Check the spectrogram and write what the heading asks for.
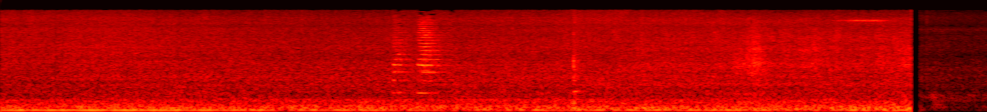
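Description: Steady low background rumble with a short, high toot about three seconds in. It cuts off abruptly near the end into a much quieter background.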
